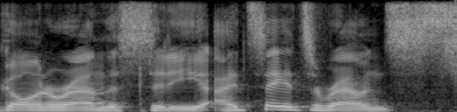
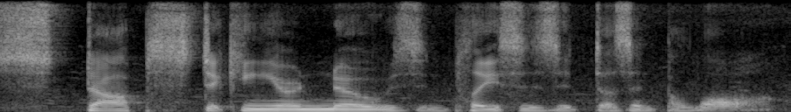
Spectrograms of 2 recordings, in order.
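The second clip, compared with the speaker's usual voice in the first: low, growled delivery; 4 semitones lower than usual. Game master voicing a woman who approaches the players: growling. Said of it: "she kind of growls out".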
